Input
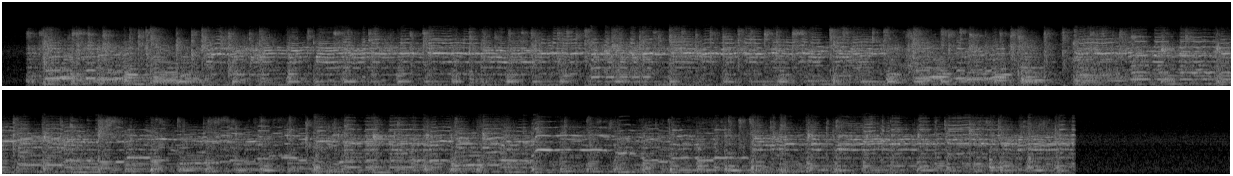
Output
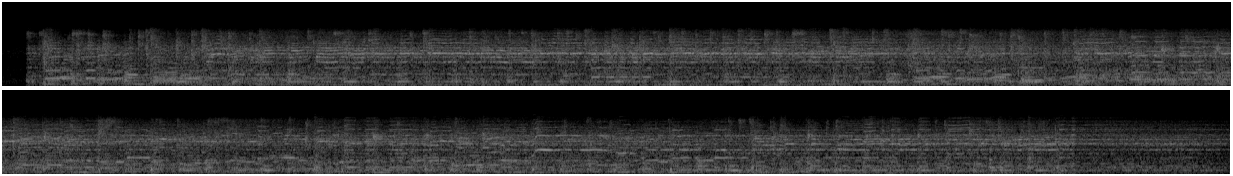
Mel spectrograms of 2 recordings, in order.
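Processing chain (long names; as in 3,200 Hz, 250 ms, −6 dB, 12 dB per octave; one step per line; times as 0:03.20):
low-shelf EQ 140 Hz +4.5 dB
feedback delay with all-pass diffusion 1,379 ms, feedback 44%, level −4.5 dB
level −9 dB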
